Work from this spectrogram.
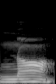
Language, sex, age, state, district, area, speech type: Odia, male, 18-30, Odisha, Puri, urban, read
